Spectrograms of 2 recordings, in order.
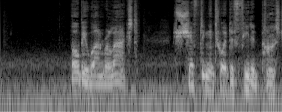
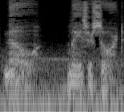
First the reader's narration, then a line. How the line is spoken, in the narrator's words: Roog said, lowering her voice even further as the guards approached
